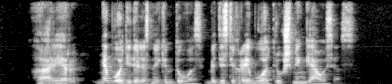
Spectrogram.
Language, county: Lithuanian, Šiauliai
